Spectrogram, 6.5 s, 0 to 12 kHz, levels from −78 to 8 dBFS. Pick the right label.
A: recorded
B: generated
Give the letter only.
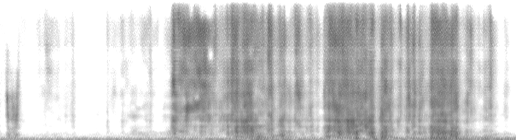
B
